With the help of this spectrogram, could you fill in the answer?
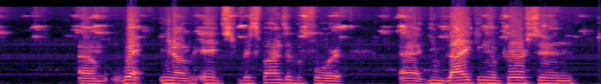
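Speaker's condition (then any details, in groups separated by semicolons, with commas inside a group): Cerebral palsy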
